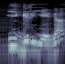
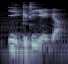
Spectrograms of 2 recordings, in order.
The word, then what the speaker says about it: i griega: prononciation de la lettre ici ygrié gars ce n'est pas la façon de prononcer cette lettre là c'est son nom en français on dit y en espagnol on dit ygrié gars et vous avez déjà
